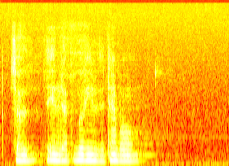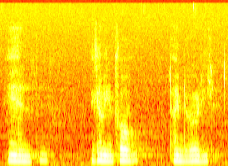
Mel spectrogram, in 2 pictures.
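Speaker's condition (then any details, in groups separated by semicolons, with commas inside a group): Parkinson's; tremor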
